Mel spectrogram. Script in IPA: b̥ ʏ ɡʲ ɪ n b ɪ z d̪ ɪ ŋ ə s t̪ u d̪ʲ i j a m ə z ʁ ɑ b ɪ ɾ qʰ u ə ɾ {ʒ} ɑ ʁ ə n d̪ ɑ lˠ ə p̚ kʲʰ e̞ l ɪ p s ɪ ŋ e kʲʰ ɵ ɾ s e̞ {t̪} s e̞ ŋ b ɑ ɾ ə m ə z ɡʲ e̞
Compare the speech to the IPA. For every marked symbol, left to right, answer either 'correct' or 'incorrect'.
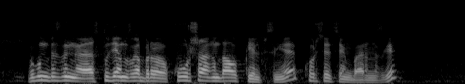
incorrect, correct

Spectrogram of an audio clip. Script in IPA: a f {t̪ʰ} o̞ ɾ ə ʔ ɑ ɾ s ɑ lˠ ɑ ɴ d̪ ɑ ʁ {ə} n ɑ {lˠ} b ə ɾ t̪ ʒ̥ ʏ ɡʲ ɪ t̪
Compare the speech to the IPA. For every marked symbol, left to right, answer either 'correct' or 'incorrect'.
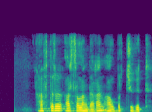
incorrect, incorrect, correct

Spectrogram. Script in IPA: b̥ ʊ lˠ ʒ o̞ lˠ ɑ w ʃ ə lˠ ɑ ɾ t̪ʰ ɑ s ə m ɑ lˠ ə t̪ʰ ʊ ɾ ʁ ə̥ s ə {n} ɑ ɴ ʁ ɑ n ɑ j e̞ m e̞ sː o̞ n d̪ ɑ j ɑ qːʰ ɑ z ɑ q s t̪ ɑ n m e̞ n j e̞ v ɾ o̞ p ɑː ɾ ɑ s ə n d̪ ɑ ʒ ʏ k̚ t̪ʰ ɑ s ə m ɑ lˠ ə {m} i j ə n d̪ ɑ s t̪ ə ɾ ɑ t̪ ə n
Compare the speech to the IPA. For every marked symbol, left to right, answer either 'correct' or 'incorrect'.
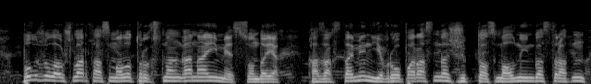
correct, incorrect

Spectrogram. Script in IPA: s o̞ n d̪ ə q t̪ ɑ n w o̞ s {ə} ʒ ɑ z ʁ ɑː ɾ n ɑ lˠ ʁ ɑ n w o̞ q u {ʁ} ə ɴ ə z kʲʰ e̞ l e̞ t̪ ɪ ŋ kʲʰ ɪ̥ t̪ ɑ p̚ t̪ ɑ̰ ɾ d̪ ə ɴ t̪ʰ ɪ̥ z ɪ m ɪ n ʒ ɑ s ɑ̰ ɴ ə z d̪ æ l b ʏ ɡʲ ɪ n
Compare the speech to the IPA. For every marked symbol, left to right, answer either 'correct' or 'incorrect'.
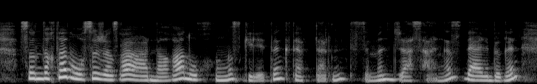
correct, correct

